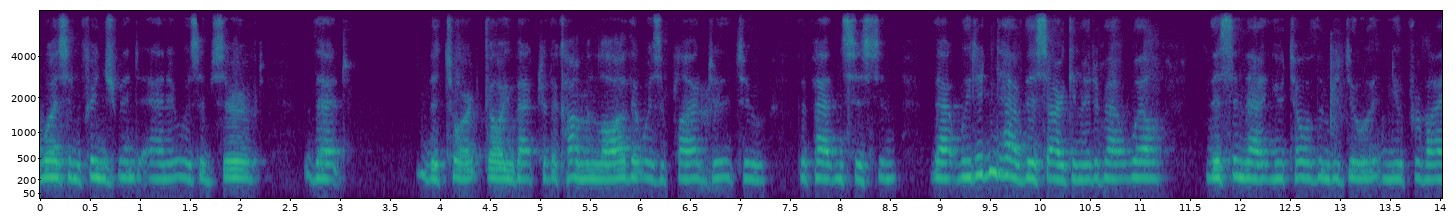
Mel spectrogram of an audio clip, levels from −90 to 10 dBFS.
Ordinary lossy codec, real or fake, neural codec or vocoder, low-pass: Opus, 16 kbps; real; none; 7.2 kHz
